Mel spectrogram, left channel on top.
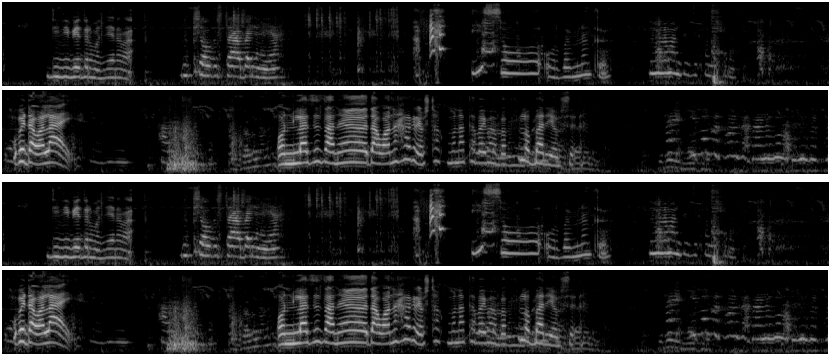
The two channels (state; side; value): identical; both; correlation 1.00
